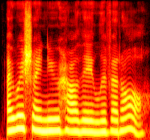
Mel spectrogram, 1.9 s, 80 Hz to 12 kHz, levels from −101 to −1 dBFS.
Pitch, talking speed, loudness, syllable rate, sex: 240 Hz, 290 wpm, -14 LUFS, 5.4 syllables/s, female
